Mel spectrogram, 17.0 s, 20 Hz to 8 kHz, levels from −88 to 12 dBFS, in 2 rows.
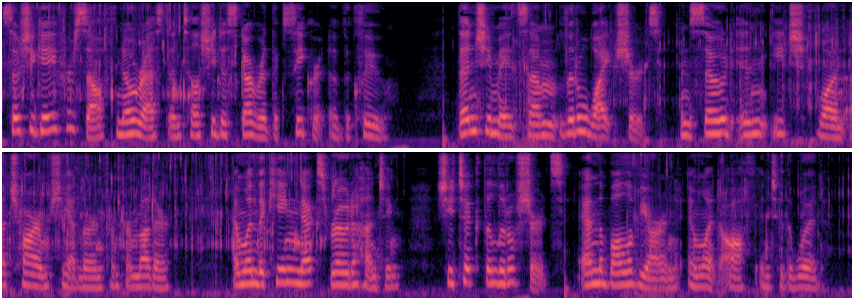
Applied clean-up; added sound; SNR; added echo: none; Water / Liquid; 16 dB; none.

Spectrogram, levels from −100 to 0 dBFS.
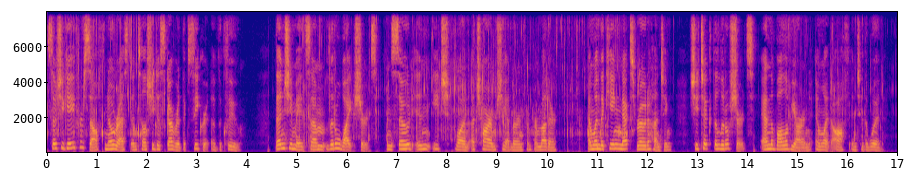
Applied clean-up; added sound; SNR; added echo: neural mask model RNNoise.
